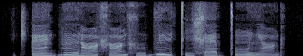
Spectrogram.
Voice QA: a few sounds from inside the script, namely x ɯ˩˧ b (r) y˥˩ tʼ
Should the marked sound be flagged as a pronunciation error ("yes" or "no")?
yes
